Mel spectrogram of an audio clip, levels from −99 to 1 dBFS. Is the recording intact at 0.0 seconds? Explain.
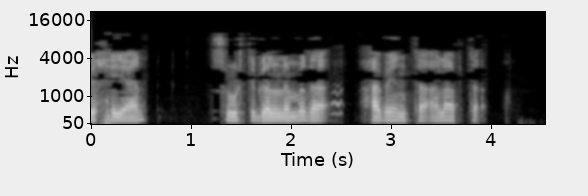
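No, WMA compression damage is present at 0.0 s and runs through the whole speech clip. A transform codec, likely WMA at a low rate fitting about 32 kbps, smears quantisation noise across long blocks and removes everything above 10.1 kHz, giving a ringing, washy sound with breathing hiss.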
